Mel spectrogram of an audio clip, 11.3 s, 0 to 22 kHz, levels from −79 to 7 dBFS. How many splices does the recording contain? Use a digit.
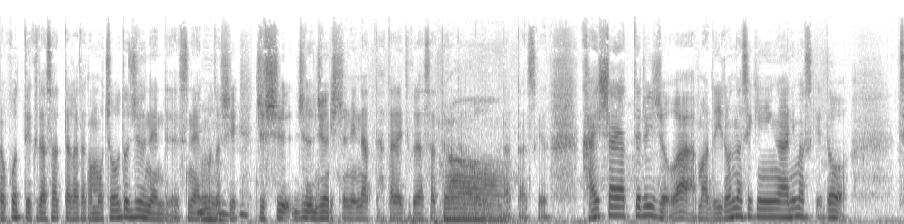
1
